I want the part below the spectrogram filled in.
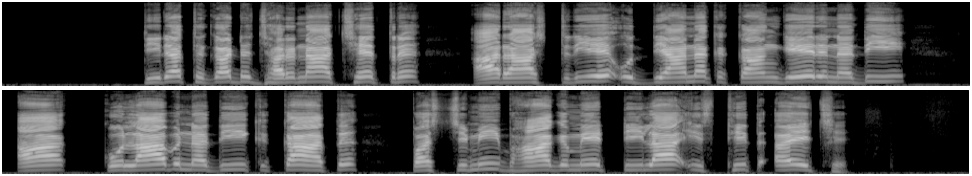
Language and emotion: Maithili, neutral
